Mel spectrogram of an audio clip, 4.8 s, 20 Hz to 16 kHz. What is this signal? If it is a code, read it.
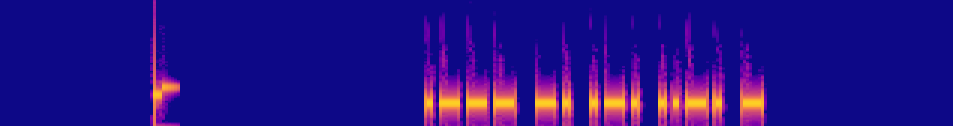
Morse code, heard as a keyed tone, about 36 wpm, 700 Hz. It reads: JNRFT
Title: Code Groups - 5 Letter:Numbers - 35wpm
